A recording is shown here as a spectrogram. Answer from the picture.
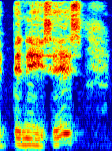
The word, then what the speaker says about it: Pinesis: I, I heard "penishish," which is how we say uh, bird in uh, in the N dialect. We say Pinesis.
